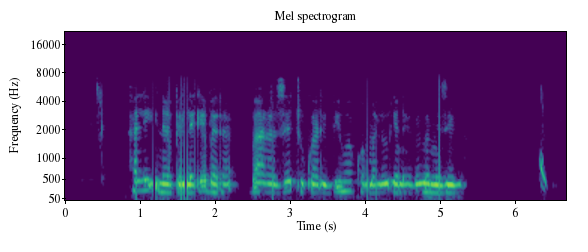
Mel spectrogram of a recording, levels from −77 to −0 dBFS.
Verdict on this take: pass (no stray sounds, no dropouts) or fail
fail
